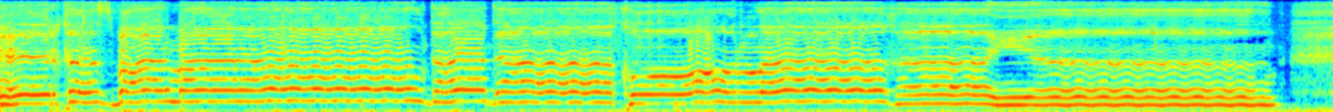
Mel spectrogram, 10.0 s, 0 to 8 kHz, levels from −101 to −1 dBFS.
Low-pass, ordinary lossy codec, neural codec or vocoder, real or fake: none; none; none; real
